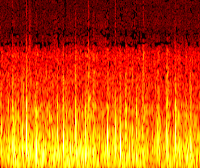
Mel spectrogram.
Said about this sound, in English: Hurry out of this rain, Tonto.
